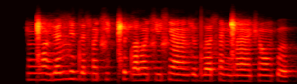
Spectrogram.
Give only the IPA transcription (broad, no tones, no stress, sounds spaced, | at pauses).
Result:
ŋ͡ǁ ɑ̃ ɡ ɛ ɮ i d ɛ ɬ ɔ̃ ɕ ɪ ǁ ɪ d ɑ l ɔ̃ ɕ ɪ ɕ æ̃ː ɮ u d l ʌ ɬ æ̃ ŋ͡ǁ æ̃ː ʃ ɔ̃ː k͡p ʊ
